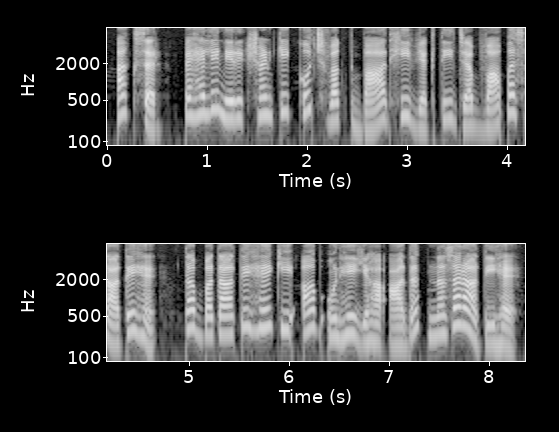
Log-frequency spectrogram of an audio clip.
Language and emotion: Hindi, neutral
